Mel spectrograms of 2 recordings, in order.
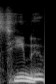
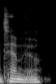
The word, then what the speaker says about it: Temu: over again it's wild I thought it was Teemu but it's apparently temu anyways um okay so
